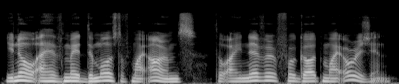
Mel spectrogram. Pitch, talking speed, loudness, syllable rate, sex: 150 Hz, 240 wpm, -18 LUFS, 5.4 syllables/s, male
